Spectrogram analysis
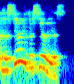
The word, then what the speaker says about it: Sirius: Is it series or serious? Sirius XM, like I'm serious about this. Okay, serious.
